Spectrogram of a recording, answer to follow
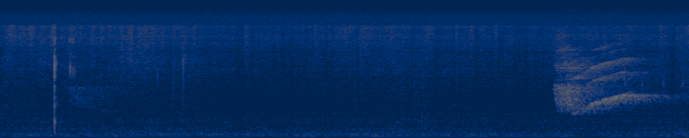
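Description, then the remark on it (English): An ambulance siren wails in suddenly near the end, a short, loud sweeping tone over a quiet background hum, with a brief faint tone and a sharp click earlier on. “I guess that's our call, the ambulance.”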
